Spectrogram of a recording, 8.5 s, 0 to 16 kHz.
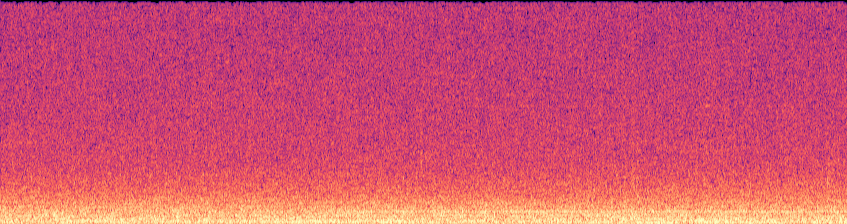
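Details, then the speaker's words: Arctic Freezer 13 CPU cooler in a Hackintosh built into an old Apple G5 Mac Pro case, under full load while rendering video: soft, even airy hiss with a faint steady tone, no rattle or surging; runs silently. "we want with there is no difference whatsoever it just runs silently"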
